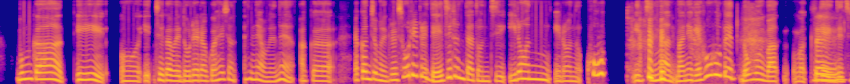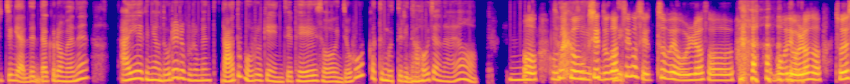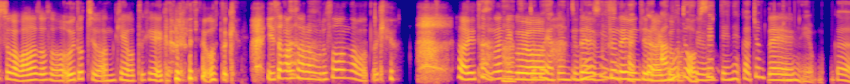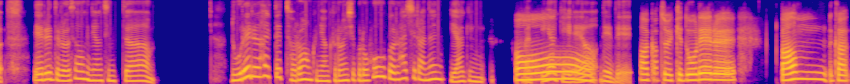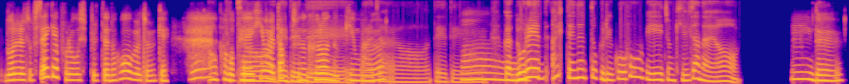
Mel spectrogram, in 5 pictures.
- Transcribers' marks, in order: distorted speech; background speech; laugh; tapping; laugh; laughing while speaking: "네"; laugh; laughing while speaking: "그렇게 되면 어떻게 해요?"; laugh; laugh; laughing while speaking: "어떡해요"; teeth sucking; inhale
- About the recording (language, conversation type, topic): Korean, advice, 스트레스가 심할 때 짧은 호흡법과 이완 연습으로 빠르게 진정하려면 어떻게 해야 하나요?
